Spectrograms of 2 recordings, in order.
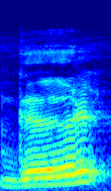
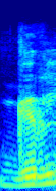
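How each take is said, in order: First: The vowel is an 'er' sound. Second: The vowel is a short 'i' sound. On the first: The speaker calls it right. "ഗേൾ എന്ന് വായിക്കണം" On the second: The speaker calls it wrong. "ഗിർൽ എന്ന് വായിക്കരുത്"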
